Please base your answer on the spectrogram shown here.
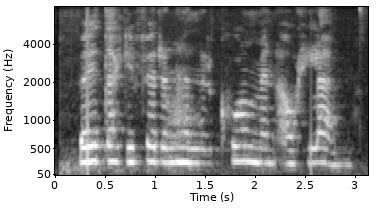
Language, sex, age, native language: Icelandic, female, 11, Icelandic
